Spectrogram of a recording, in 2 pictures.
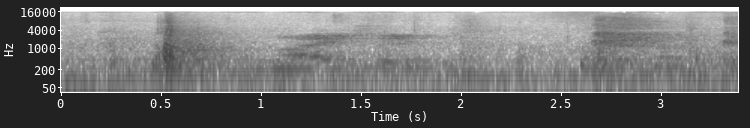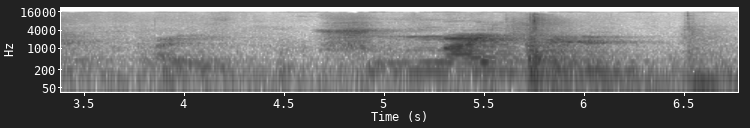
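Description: A man speaks in short, questioning phrases.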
